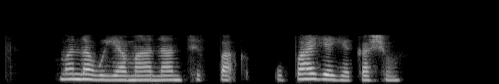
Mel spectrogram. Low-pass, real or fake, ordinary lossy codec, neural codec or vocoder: 7.2 kHz; fake; AAC, 16 kbps; codec, 16 kHz, 0.3 kbps, FocalCodec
